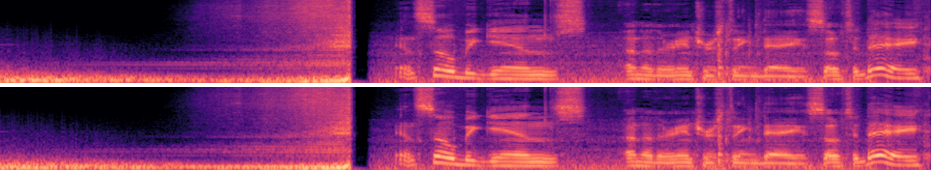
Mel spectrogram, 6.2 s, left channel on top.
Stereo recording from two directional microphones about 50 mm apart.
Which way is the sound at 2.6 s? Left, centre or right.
Centre.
